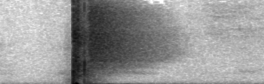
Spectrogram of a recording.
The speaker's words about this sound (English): I did not hear anyone else clap. No, I clapped. I clapped. It's on my recording. It should be picked up.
